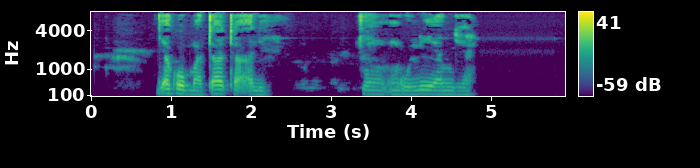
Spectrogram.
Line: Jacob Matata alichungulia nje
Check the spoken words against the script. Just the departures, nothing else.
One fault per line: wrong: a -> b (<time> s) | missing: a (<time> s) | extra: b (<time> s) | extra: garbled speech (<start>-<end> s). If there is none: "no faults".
no faults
